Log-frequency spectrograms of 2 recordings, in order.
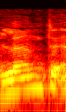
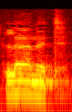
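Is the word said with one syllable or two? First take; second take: One; Two. First: It is said as one syllable, ending in t. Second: It is said as two syllables, ending in -ed. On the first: It is the past participle of the verb. "ലേൺറ്റ് എന്നാണ് ഉച്ചാരണം" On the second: It is an adjective meaning educated. "തനിച്ച് ഒരു അഡ്ജക്റ്റീവായിട്ട് പറയുമ്പോൾ"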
